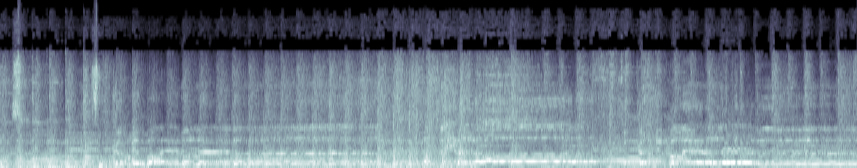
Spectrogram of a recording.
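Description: Live rock band playing an instrumental passage with drums, electric guitar and bass guitar, with a sustained lead melody line that bends and slides in pitch.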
